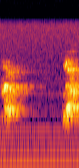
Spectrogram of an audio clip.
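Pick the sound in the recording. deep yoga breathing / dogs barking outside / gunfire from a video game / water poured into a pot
dogs barking outside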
